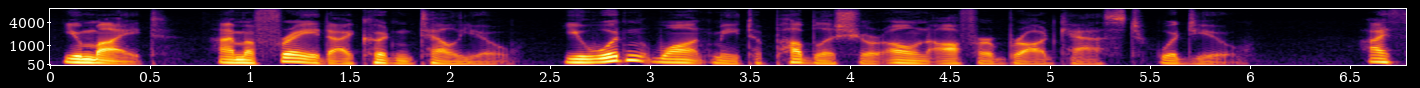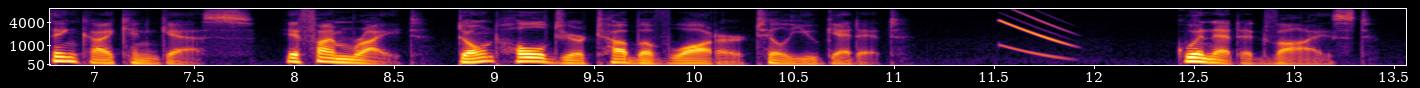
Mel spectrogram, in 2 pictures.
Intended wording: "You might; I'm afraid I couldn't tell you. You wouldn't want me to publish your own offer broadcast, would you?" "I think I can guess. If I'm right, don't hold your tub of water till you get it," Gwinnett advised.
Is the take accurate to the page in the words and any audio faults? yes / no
no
